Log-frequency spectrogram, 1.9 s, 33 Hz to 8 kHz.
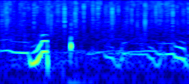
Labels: {"label": "biophony, cascading saw", "recorder": "SoundTrap 600 or HydroMoth"}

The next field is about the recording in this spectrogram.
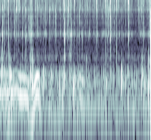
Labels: {"label": "biophony, cascading saw", "recorder": "HydroMoth"}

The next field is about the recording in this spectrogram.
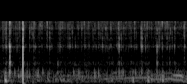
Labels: {"label": "biophony, cascading saw", "recorder": "HydroMoth"}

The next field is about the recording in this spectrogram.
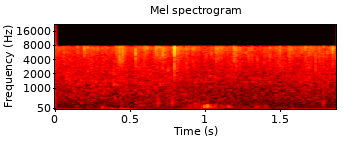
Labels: {"label": "biophony, chatter", "recorder": "SoundTrap 500"}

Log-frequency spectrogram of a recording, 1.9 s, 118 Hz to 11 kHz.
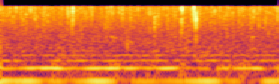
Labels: {"label": "biophony, midshipman", "recorder": "SoundTrap 500"}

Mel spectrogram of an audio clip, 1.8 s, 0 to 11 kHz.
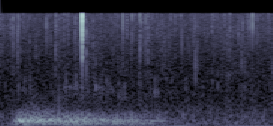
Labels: {"label": "biophony, growl", "recorder": "SoundTrap 500"}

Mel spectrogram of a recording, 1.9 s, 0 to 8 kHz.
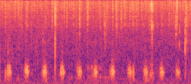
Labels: {"label": "biophony, grazing", "recorder": "SoundTrap 600 or HydroMoth"}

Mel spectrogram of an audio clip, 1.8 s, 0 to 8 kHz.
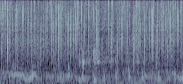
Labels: {"label": "biophony, cascading saw", "recorder": "SoundTrap 600 or HydroMoth"}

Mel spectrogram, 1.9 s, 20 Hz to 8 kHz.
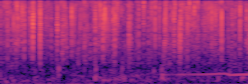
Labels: {"label": "biophony, cascading saw", "recorder": "SoundTrap 600 or HydroMoth"}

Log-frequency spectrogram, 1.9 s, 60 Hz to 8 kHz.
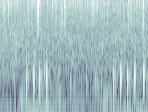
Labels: {"label": "biophony, pulse", "recorder": "SoundTrap 500"}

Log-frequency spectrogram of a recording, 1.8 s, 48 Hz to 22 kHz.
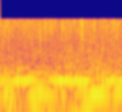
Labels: {"label": "biophony, midshipman", "recorder": "SoundTrap 500"}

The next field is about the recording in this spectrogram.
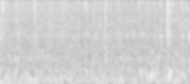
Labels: {"label": "ambient", "recorder": "HydroMoth"}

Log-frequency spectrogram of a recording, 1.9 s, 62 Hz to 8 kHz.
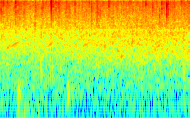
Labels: {"label": "biophony", "recorder": "SoundTrap 500"}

